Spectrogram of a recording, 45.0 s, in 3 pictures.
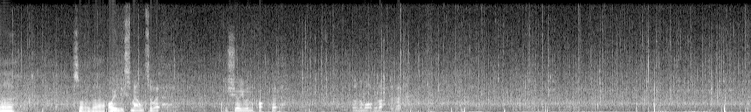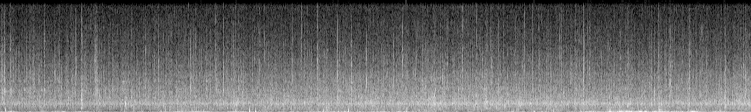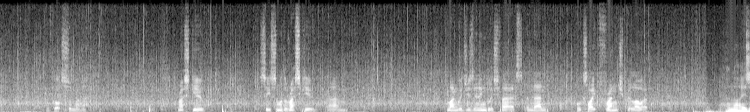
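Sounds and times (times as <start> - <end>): sharp clicks of raindrops: 0.0 - 45.0
steady light rain: 0.0 - 45.0
low rumble: 43.9 - 45.0.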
